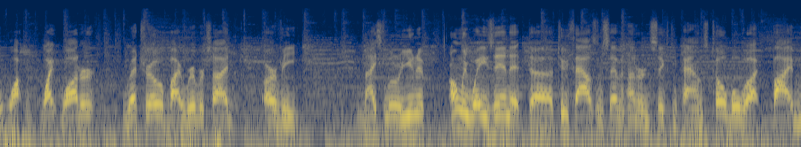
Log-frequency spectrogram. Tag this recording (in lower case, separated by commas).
music, speech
